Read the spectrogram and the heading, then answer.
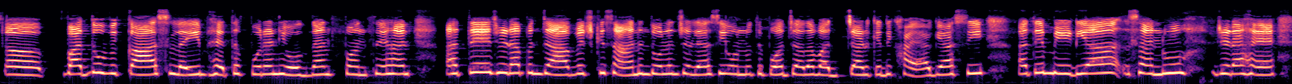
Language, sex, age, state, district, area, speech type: Punjabi, female, 18-30, Punjab, Kapurthala, urban, spontaneous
